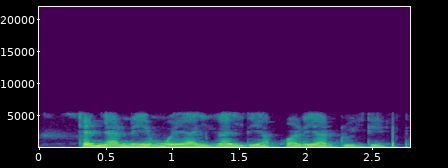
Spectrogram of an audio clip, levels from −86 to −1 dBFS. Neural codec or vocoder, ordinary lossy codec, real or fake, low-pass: vocoder, 44.1 kHz, 80 mel bands, Vocos; none; fake; 5.4 kHz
